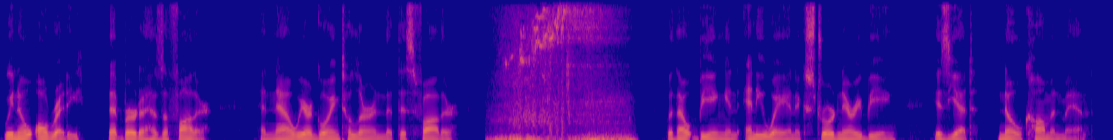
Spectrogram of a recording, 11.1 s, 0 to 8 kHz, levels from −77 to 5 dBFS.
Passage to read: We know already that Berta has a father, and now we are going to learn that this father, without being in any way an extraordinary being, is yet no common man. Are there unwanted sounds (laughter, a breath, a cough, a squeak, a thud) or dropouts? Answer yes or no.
yes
